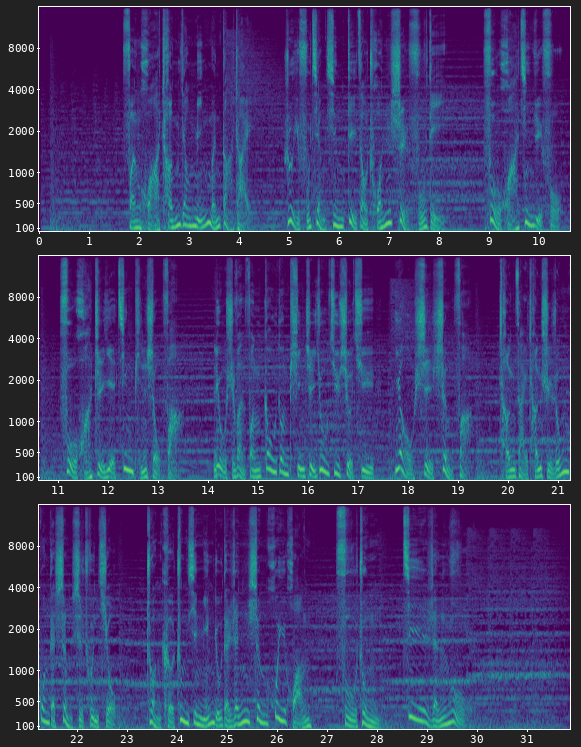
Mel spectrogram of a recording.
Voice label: 房地产类广告; 广告 > 建筑房产; 富华

